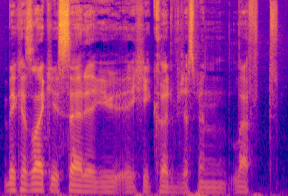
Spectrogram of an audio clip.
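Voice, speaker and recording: A man's voice: sits low, moderate pace, a little mellow, no echo. A man co-hosting a casual movie podcast, upbeat and teasing. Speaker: podcast co-host. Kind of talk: casual chat.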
